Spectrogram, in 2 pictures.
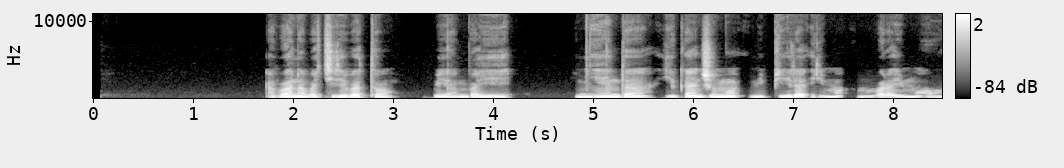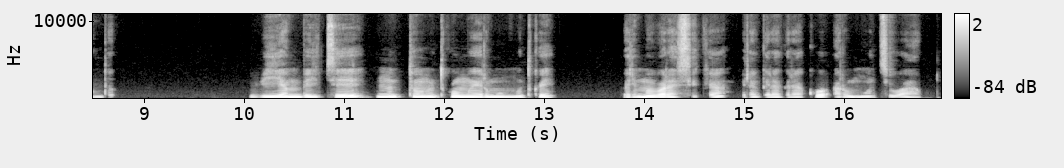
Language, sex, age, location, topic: Kinyarwanda, male, 25-35, Huye, health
